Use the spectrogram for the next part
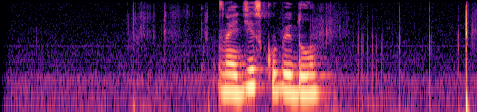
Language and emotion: Russian, neutral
